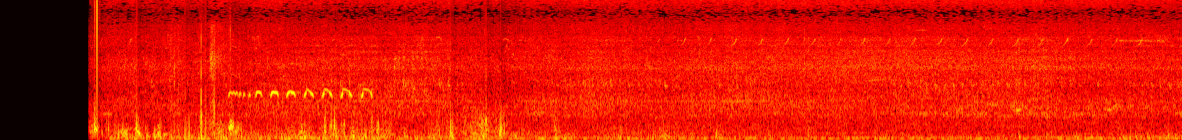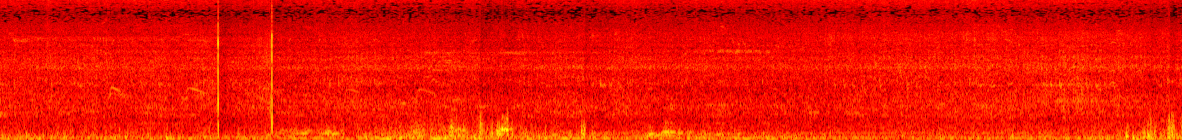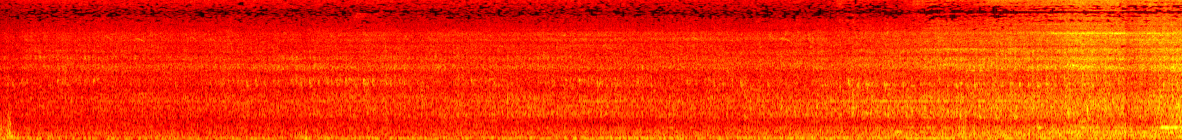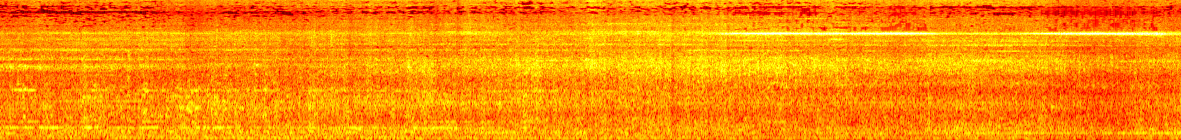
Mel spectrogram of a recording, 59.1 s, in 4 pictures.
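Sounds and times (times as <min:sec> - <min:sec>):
locomotive engine rumble: 0:01.2 - 0:59.0
train wheels on rails: 0:01.2 - 0:59.0
high wheel squeal: 0:41.1 - 0:59.0.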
